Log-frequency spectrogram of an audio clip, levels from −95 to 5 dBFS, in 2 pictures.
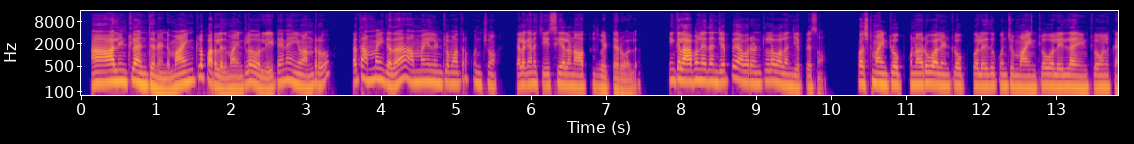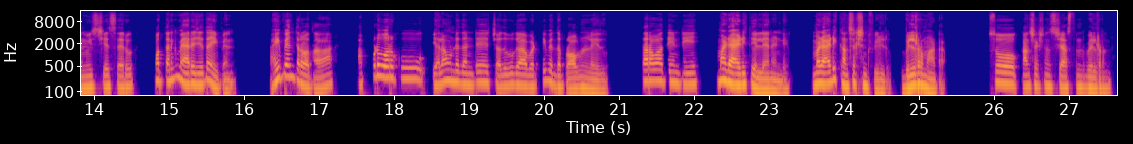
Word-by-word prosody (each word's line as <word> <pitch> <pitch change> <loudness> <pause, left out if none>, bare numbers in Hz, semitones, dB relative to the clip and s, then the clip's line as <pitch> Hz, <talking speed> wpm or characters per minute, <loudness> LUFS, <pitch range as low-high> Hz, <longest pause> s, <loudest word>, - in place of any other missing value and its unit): ఆ! 170 - +6 0.2
ఆళింట్లో 195 0 +6
అంతేనండి. 135 -9 +2
మా 145 - +7
ఇంట్లో 205 +7 -1
పర్వాలేదు. 130 -6 +3
మా - - +2
ఇంట్లో 170 +9 -1 0.2
లేట్ 130 +7 -3
అయినా 205 +2 -2
ఏమనరు. 155 +2 -1 0.4
కాపోతే - - 0
అమ్మాయి 215 +1 0
కదా! 155 +5 +4
ఆ - - +2
అమ్మాయిల 190 0 0
ఇంట్లో 175 0 -3
మాత్రం 195 +6 -6
కొంచెం 165 -2 -5 0.4
ఎలాగైనా 165 +2 0
చేసేయాలి 150 0 -1
ఆతృత 145 +1 -4
పెట్టారు 120 -4 -4
వాళ్ళు. 100 +9 -9 0.4
ఇంకా 205 +1 +1
లాభం 195 +2 +6
లేదని 195 -2 0
చెప్పి 185 +5 -4
ఎవరింట్లో 180 +1 -2
వాళ్ళని 155 -3 -1
చెప్పేసాం. 135 -3 -8 0.5
ఫస్ట్ 170 +1 0
మా 170 - +5
ఇంట్లో 160 +1 0
ఒప్పుకున్నారు, 160 +1 -1
వాళ్ళ 160 -1 +4
ఇంట్లో 150 +1 -5
ఒప్పుకోలేదు 150 0 -4
కొంచెం 150 0 -4
మా 135 - +3
ఇంట్లో 140 +3 -5
వాళ్ళు 145 -1 0
ఎళ్లి 145 0 0
ఆ - - +2
ఇంట్లో 135 +2 -5
వాళ్ళని 140 -1 -3
కన్విన్స్ 130 +1 -3
చేసారు. 140 0 -3 0.3
మొత్తానికి 205 +4 -2
మ్యారేజ్ 165 0 +3
అయితే 185 +6 0
అయిపోయింది. 105 - -6 0.5
అయిపోయిన 255 +5 +2
తర్వాత 140 -5 0 0.6
అప్పటివరకు 245 +3 +1 0.4
ఎలా 180 +4 -1
ఉండేదంటే 175 -3 -3 0.2
చదువు 145 +2 -4
కాబట్టి 145 +2 -2
పెద్ద 150 -6 -2
ప్రాబ్లమ్ 120 +2 -1
లేదు. 105 -1 -5 0.5
తరువాతేంటి 185 -4 0 0.4
మా 210 - +6
డ్యాడీ‌తో 160 -1 +6
ఎళ్ళానండి. 110 -3 -2 0.4
మా - - +7
డ్యాడీ 170 +5 +5
కంస్ట్రక్షన్ 155 0 +1
ఫీల్డ్ 105 -3 -6 0.2
బిల్డర్ 155 +4 +5
అన్నమాట. 110 -6 -1 0.7
సో, 180 - -1 0.3
కంస్ట్రక్షన్స్ 140 -1 -4
చేస్తున్న 130 +1 -3
బిల్డర్. 125 -1 -2
155 Hz, 165 wpm, -24 LUFS, 135-180 Hz, 0.7 s, మా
